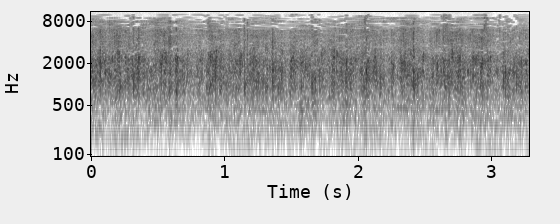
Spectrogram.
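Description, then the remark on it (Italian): Sustained audience applause, a dense crackle of many hands clapping at steady loudness throughout, continuous with no voices standing out. “Applauso, perché mi sono fermato, eh?”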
